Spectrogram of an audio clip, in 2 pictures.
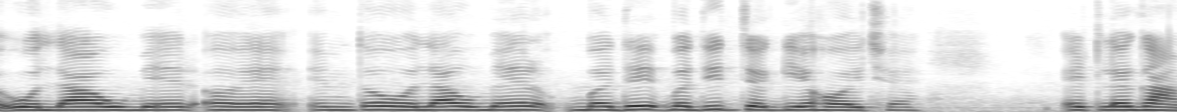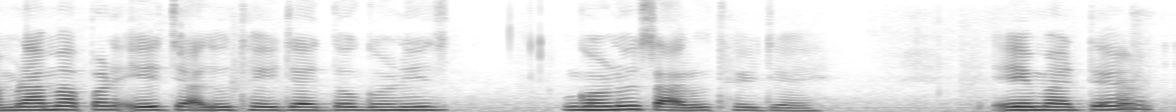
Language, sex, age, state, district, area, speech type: Gujarati, female, 18-30, Gujarat, Valsad, rural, spontaneous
